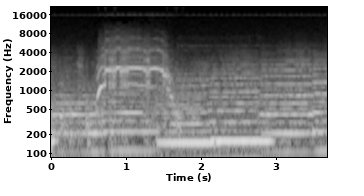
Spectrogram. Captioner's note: Eileen screams; sinister music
